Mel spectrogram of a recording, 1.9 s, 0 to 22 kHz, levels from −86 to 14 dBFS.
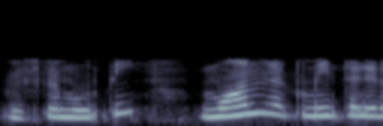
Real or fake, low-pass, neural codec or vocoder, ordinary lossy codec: fake; 3.6 kHz; autoencoder, 44.1 kHz, a latent of 192 numbers a frame, MeloTTS; none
